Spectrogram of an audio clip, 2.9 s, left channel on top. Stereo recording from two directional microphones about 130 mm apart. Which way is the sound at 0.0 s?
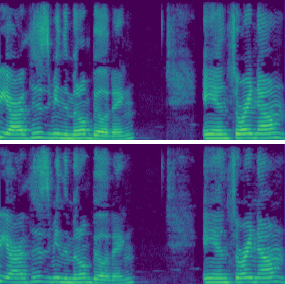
40° left (ahead or behind).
